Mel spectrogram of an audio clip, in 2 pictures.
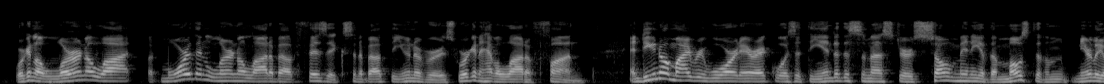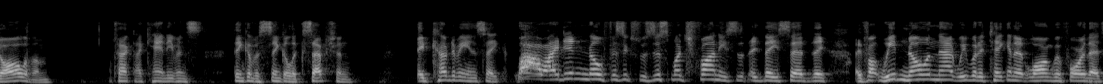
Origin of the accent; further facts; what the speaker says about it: Los Angeles, California, United States; moved away as an adult; also born or lived in Ithaca, New York / Cambridge, Massachusetts; I was born in East LA, so that was kind of on the wrong side of the tracks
